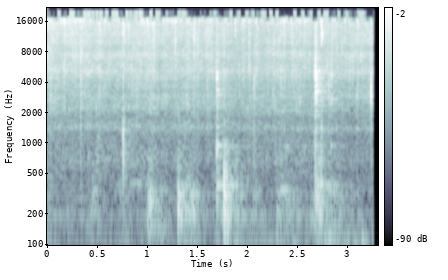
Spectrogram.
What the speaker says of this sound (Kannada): ಉಳ್ಳಾಗಡ್ಡಿ ಮೆಣಸಿನ್ಕಾಯಿ ಎಲ್ಲ ಚೆಂದ ಗುಡ್ಡ ಗುಲಾಬ್ ಬರೋ ತನಕ ಫ್ರೈ ಮಾಡ್ಕೊಂಡು ತಗೋತೀನಿ ರೀ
